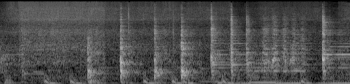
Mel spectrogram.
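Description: Mapo tofu ingredients stirred in hot oil in a wok, a steady sizzle under repeated sharp scraping strokes of a utensil, close and fairly loud, with no talking.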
